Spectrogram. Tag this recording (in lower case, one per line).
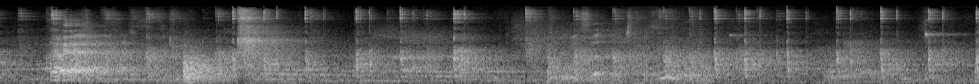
playing table tennis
